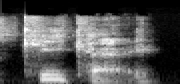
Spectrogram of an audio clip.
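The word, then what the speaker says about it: Kike: It is Kik is how it is pronounced.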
